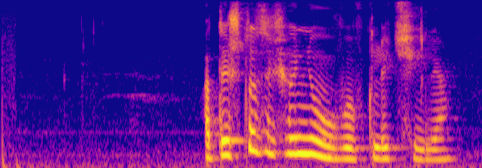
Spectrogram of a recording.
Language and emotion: Russian, neutral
